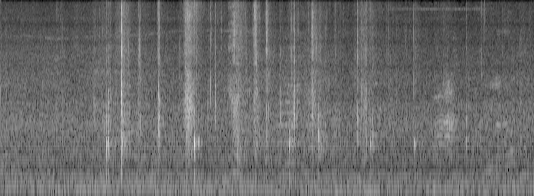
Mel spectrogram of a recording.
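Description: Handball rally: a small rubber ball slapped by hand and smacking off the wall and ground, a string of sharp smacks at irregular intervals, two of them much louder than the rest.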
